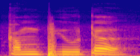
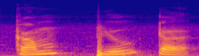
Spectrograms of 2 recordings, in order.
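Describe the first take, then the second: First: Said in the usual way. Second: "Computer" slowly split com, pu, ter; syllable by syllable. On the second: Shown as a demonstration. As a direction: pause between the three syllables of "Computer". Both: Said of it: "Observe my pronunciation".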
